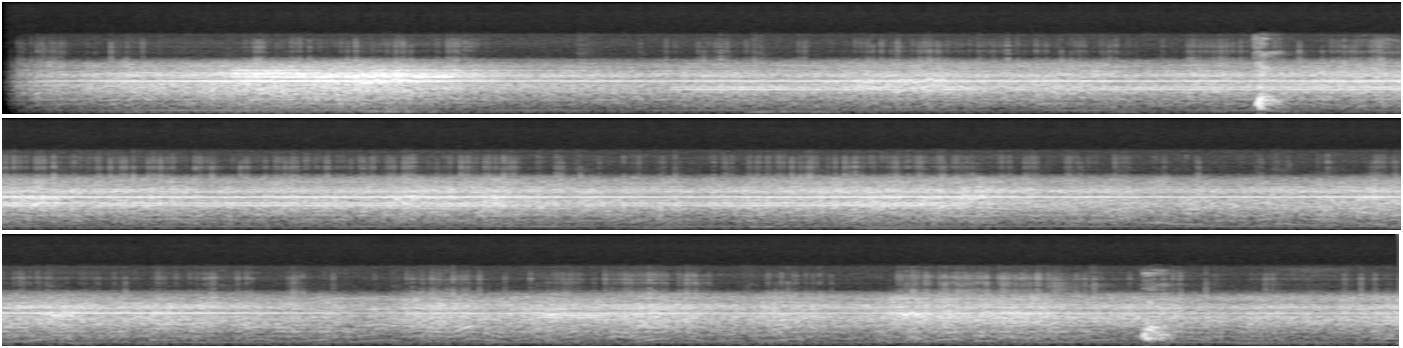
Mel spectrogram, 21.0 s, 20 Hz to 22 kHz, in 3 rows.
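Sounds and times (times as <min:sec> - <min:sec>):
radio static: 0:00.0 - 0:20.9
sharp static crack: 0:00.1 - 0:20.9.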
